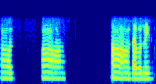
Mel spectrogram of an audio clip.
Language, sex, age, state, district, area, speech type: Assamese, female, 45-60, Assam, Majuli, urban, conversation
